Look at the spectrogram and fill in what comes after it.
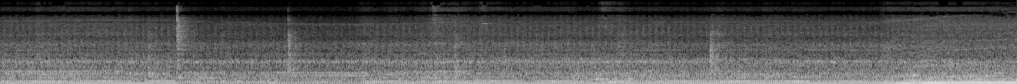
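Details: Garbage truck no. 91, a diesel, idling with a steady low drone and a faint rapid puffing on top of it: an exhaust leak.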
